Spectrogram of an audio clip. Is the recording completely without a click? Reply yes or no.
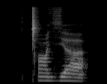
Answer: no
